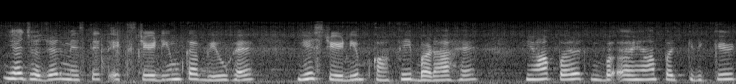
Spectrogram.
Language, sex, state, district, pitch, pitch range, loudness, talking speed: Hindi, female, Haryana, Jhajjar, 225 Hz, 215-240 Hz, -16 LUFS, 165 wpm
